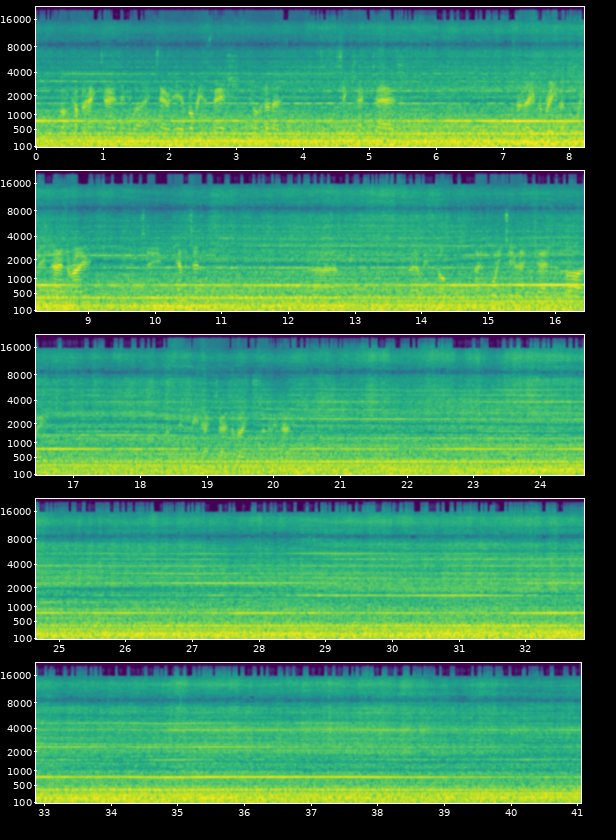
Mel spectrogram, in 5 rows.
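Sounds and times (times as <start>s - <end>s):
whining tones: 0.0s - 24.5s
diesel engine drone: 0.0s - 41.0s.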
